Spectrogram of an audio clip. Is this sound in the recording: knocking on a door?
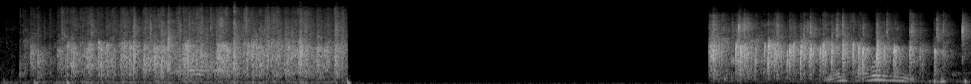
no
